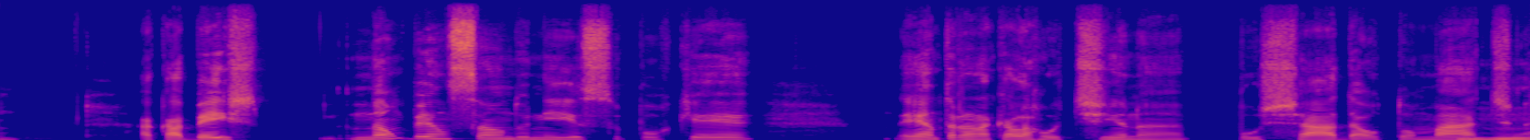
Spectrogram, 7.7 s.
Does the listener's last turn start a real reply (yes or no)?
yes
